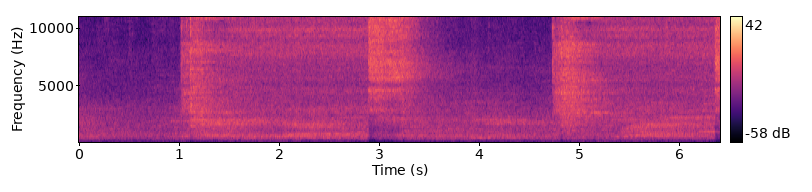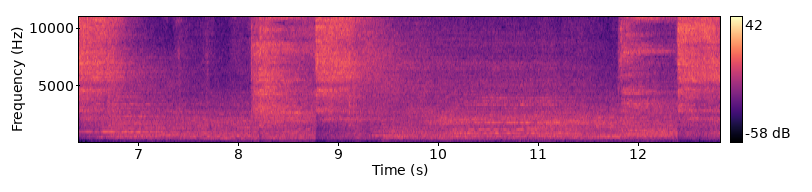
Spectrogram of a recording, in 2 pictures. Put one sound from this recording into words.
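A machine whirs and hisses as a metal frame slowly lifts.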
